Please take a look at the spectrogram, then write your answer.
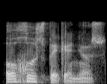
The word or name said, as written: pequeños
